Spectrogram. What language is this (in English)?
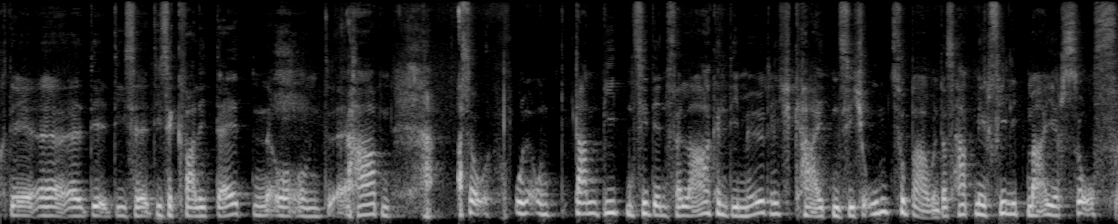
German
